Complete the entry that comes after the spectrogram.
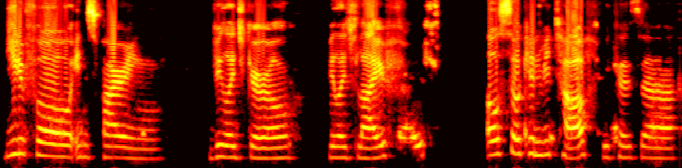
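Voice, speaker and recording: A young woman, a model being interviewed in a casual talk, speaking haltingly with many fillers and restarts. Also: mid-range voice, rough recording. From Senegal. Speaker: guest, model.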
